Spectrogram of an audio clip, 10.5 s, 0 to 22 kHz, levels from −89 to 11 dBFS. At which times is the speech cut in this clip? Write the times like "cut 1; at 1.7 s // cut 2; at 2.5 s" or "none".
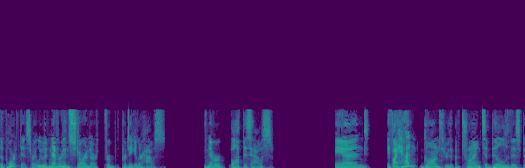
cut 1; at 1.3 s // cut 2; at 1.9 s // cut 3; at 2.3 s // cut 4; at 4.1 s // cut 5; at 4.6 s // cut 6; at 9.1 s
